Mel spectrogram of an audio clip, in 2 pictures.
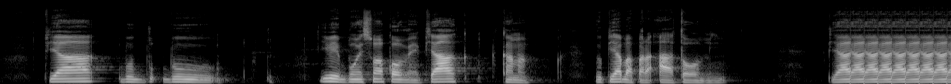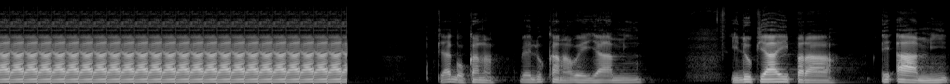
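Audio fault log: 8.50–12.98 s broken-record loop: the speech freezes into a 138 ms fragment that repeats exactly, back to back, 32 times for nearly four and a half seconds, and whatever should have played there is lost. The player or stream likely stalled and kept resending its last held piece.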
